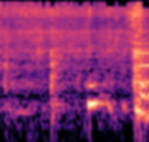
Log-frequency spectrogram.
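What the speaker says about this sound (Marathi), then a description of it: "आणि मग आपण टाकूया थोडासा हिंग." Asafoetida dropped into hot oil while tempering dal gives a short, soft sizzle with scattered stirring taps and a couple of louder clacks of a spoon on the pan, close up and with no talking.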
